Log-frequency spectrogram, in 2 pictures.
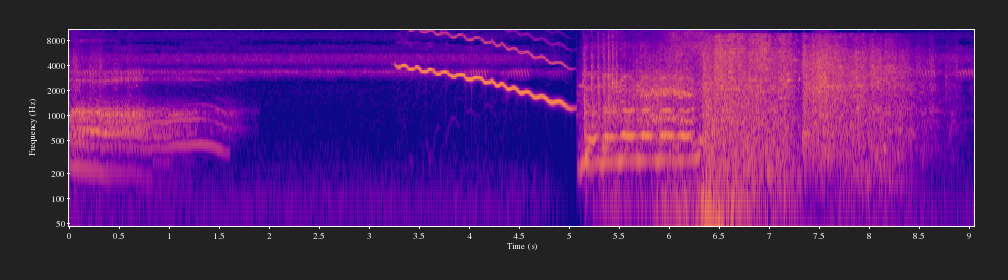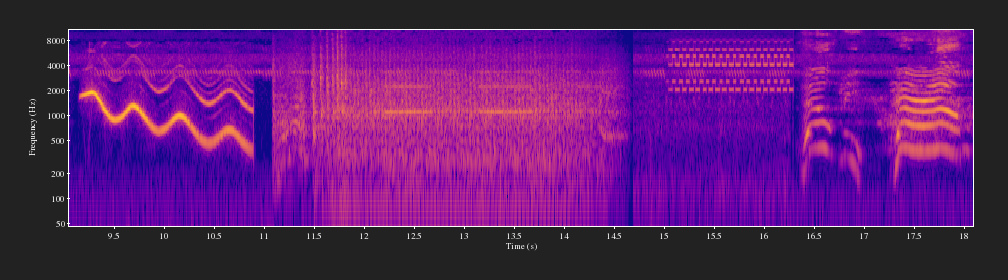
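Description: A run of cartoon-style sound effects: a falling, warbling whistle, then a loud wobbling slide-whistle tone, a short steady electronic beep chord, and squeaky, wavering voice-like sounds near the end, with stretches of noisy hiss between them.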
